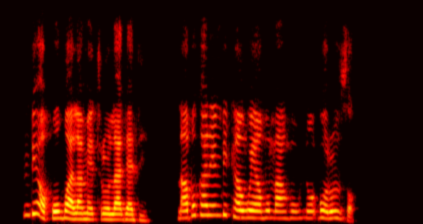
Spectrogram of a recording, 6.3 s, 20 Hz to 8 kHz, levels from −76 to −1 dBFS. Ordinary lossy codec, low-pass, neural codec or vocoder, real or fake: none; none; codec, 16 kHz, 4 kbps, X-Codec, HuBERT features, trained on LibriSpeech; fake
